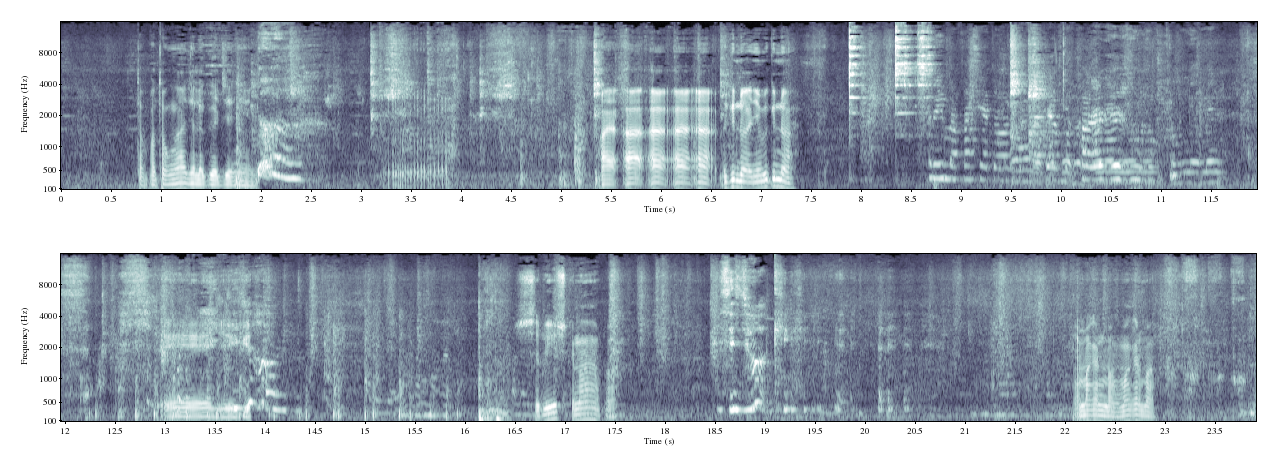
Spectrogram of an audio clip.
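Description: A young girl speaks cheerfully close by.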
